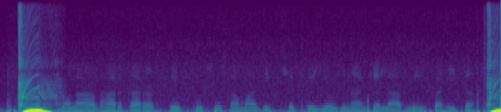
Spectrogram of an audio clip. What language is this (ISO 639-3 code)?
hne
